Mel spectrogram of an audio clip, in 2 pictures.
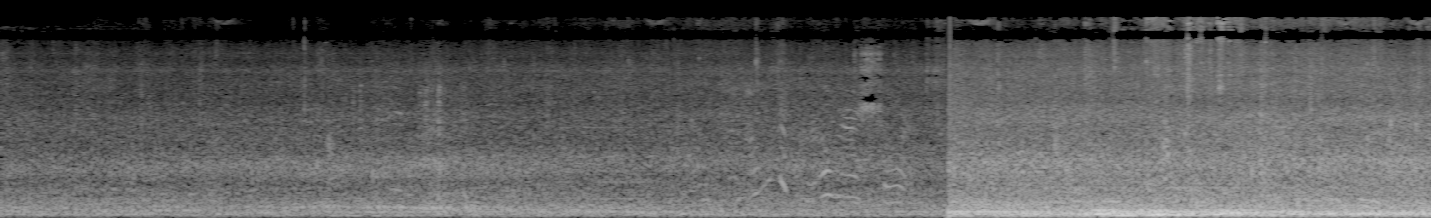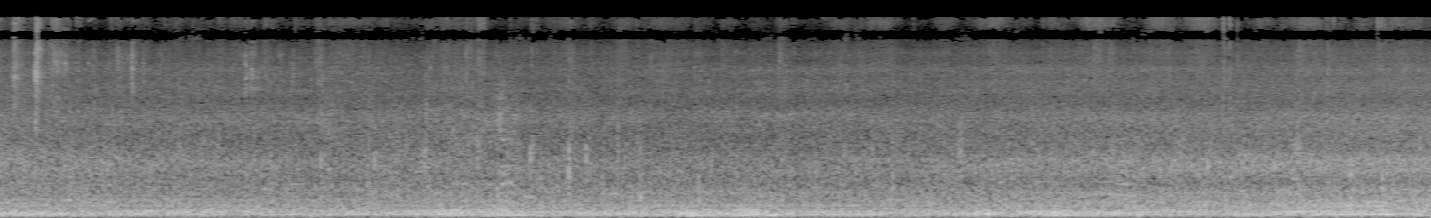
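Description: Cars drive past on a nearby city street.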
